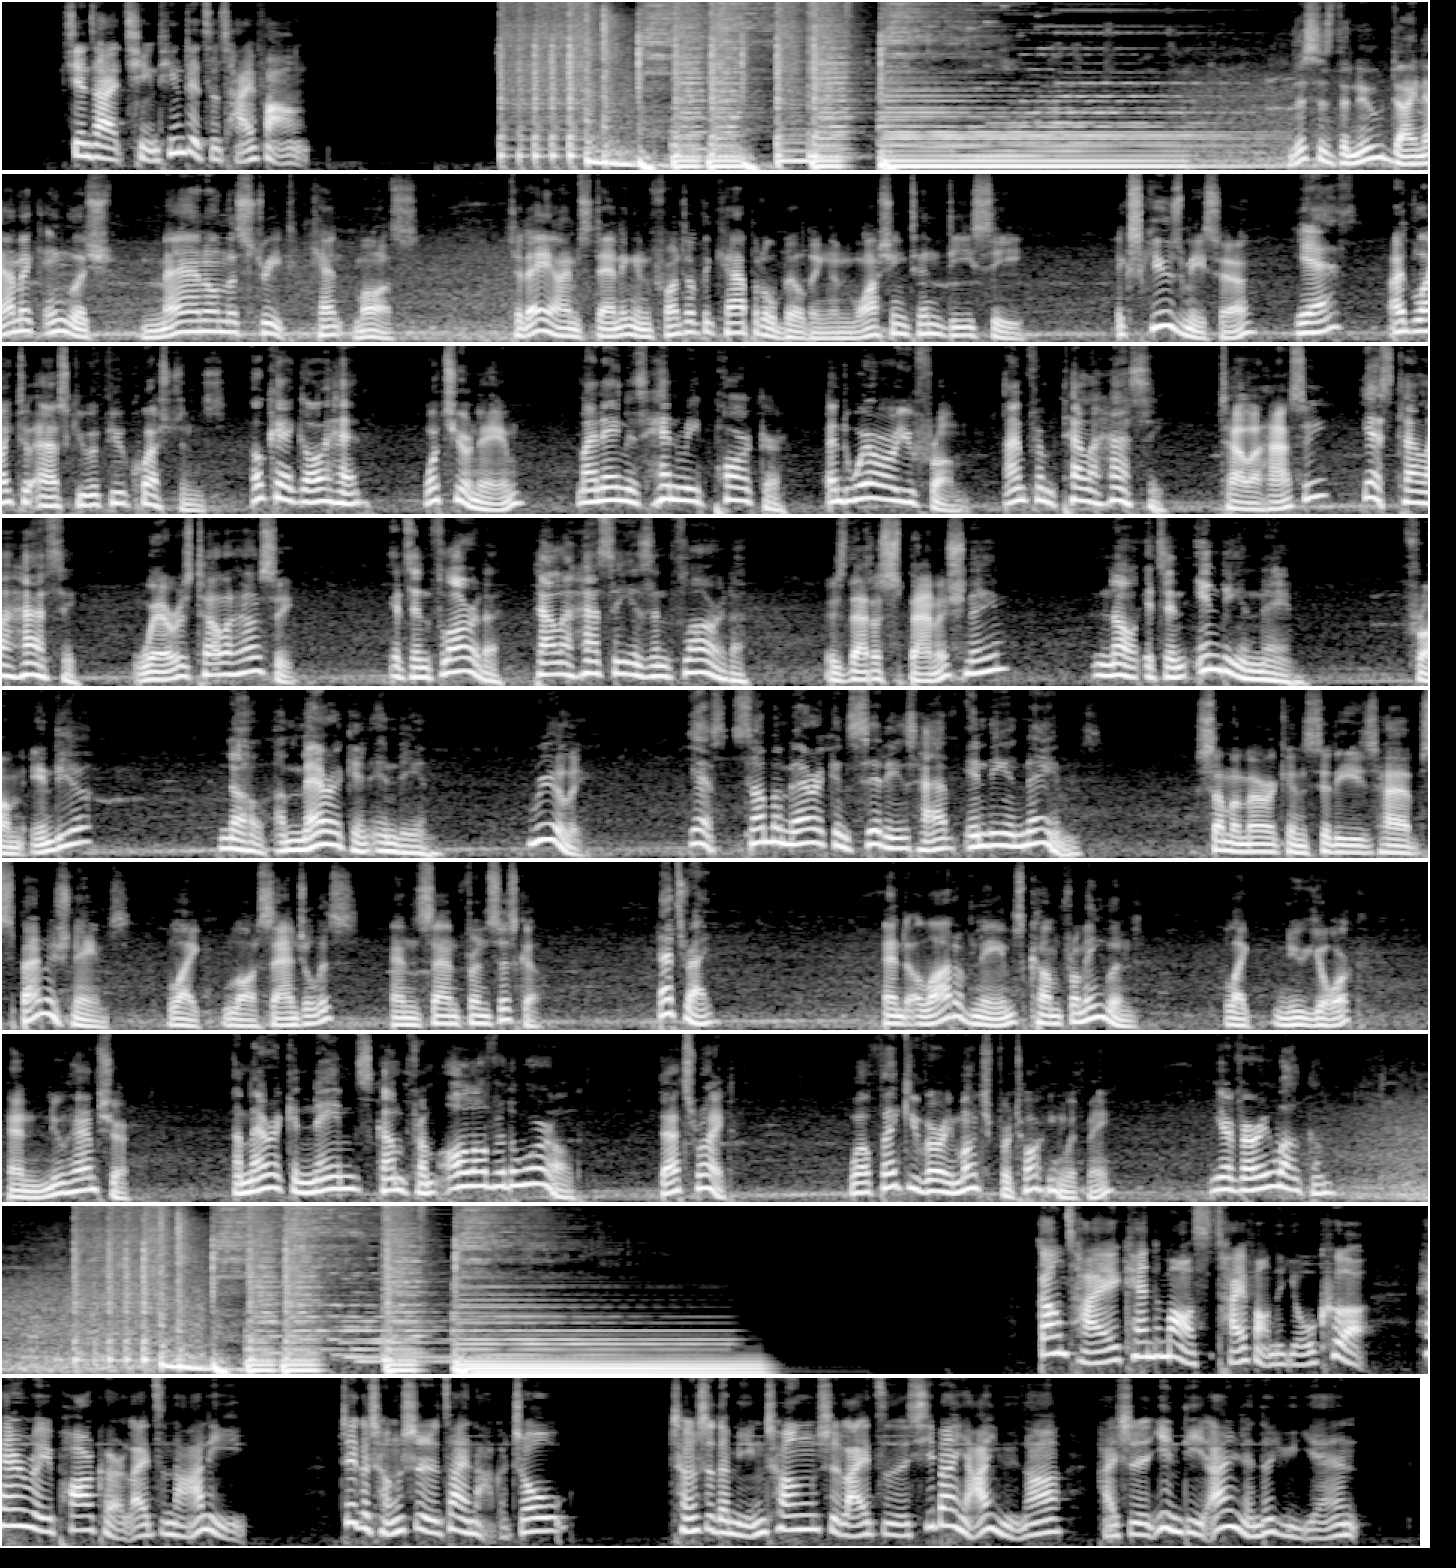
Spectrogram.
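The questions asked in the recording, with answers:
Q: Kent Moss 采访的游客 Henry Parker 来自哪里?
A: 塔拉哈西(Tallahassee)

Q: 这个城市在哪个州?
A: 佛罗里达州(Florida)

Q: 城市的名称是来自西班牙语呢,还是印第安人的语言?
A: 来自美洲印第安人的语言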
